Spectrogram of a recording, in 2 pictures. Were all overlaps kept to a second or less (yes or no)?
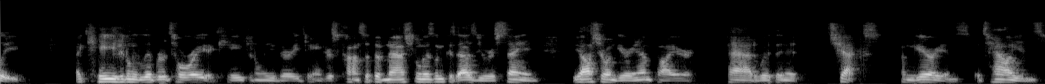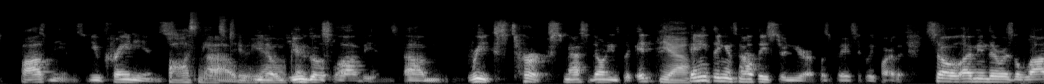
no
